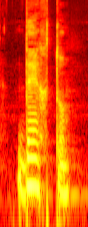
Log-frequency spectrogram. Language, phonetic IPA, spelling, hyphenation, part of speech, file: Ukrainian, [ˈdɛxtɔ], дехто, де‧хто, pronoun, Uk-дехто.ogg
- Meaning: 1. some, some people 2. a certain someone (implies that one knows who it is, but is deliberately refraining from naming who)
